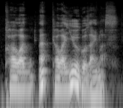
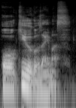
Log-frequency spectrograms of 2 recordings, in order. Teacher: It's an alternation, an allophonic change between the high front I and the glide, the palatal glide, y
